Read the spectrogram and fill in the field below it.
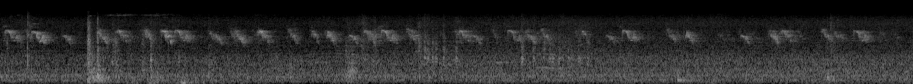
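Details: Honey bee swarm tended by a beekeeper on 18 May 2018 in Romania; a buzzing drone, with repeated chirping bird notes throughout and a few clicks and knocks.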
